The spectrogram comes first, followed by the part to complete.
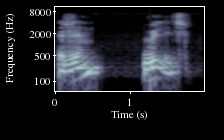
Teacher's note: It is a mid-high, front, lax vowel.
